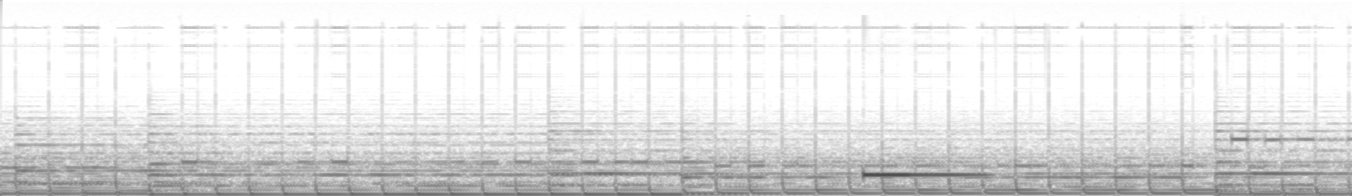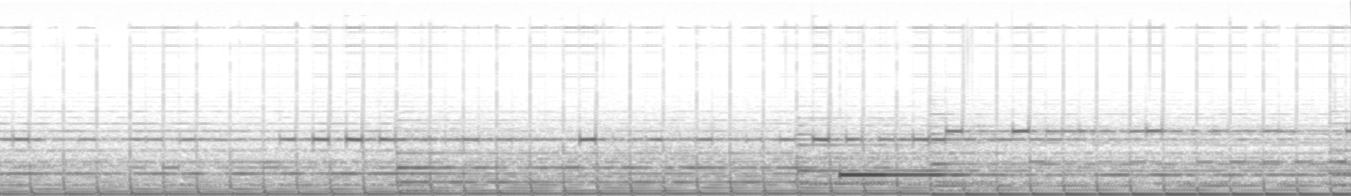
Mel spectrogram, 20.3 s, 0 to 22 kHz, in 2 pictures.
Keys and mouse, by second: 0.7 click, 1.2 a, 1.4 z, 1.5 Tab, 1.6 a, 2.1 z, 2.2-3.3 drag, 4.2 Tab, 4.4 right click, 4.8 click, 5.7 a, 5.8 Tab, 6.0 click, 6.7 KP_3, 7.0 click, 7.0 z, 8.1 Tab, 8.7-9.8 drag, 8.7 right click, 9.9 Tab, 10.1 a, 10.3 a, 10.4 click, 13.3 Tab, 13.4 right click, 14.9 right click, 15.0 click, 15.6 right click, 16.3 shift+d, 16.3 z, 16.4 click, 16.9 KP_7, 17.0 z, 18.0-19.7 drag, 18.4 ctrl+z, 19.9 click.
